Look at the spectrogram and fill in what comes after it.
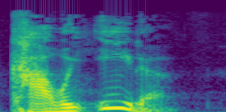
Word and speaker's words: Kawaida: It is a Swahili word meaning tradition or reason, pronounced Kawaida.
